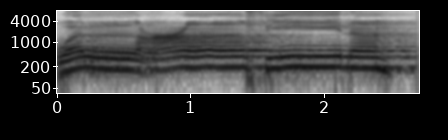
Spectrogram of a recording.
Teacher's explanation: wal 'afina a fathah diikuti alif 2 harokat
